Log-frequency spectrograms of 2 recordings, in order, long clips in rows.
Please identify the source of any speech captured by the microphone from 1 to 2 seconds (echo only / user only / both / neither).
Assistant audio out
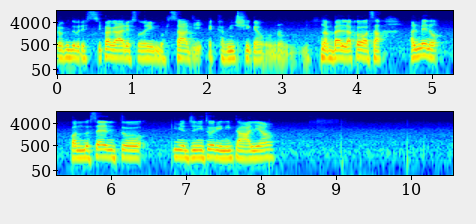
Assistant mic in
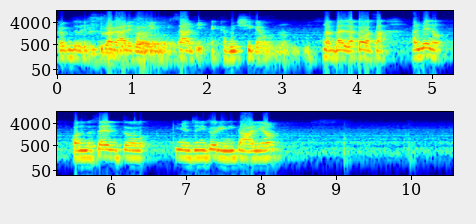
both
